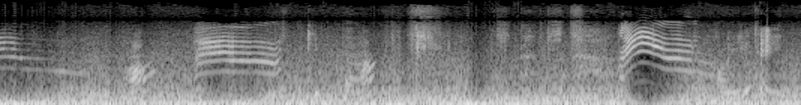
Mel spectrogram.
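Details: Bengal cat crying while travelling in a car: several drawn-out, wavering meows, the loudest near the end, over constant low engine and road rumble.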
